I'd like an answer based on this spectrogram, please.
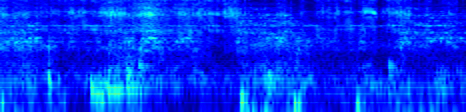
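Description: Fishing reel clicking and ratcheting while a hooked bream is played on light line, with a few scattered low knocks.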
